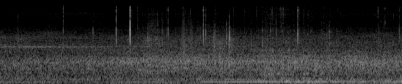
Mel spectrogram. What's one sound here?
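Twigs clatter as a hand feeds them into a stove.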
